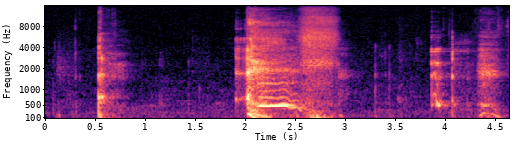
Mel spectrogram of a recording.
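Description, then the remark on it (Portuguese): A loud, drawn-out burp about a second long, low and croaky, with short breathy bursts before and after it and no talking. “Som do arroto.”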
